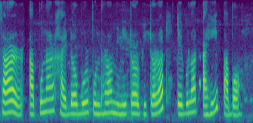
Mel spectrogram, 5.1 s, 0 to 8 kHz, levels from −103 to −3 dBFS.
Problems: constant background noise, background conversations at intervals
